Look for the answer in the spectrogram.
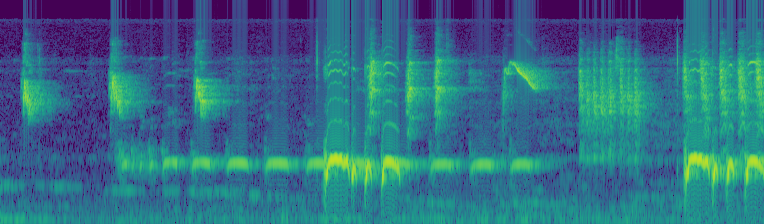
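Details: Local Javanese zebra dove with a big, loud voice, used to stir breeding drive and fighting spirit in other doves: two rolling cooing phrases over a steady low whistle tone. Busy high chirps and twitters from other small birds fill much of the clip.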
